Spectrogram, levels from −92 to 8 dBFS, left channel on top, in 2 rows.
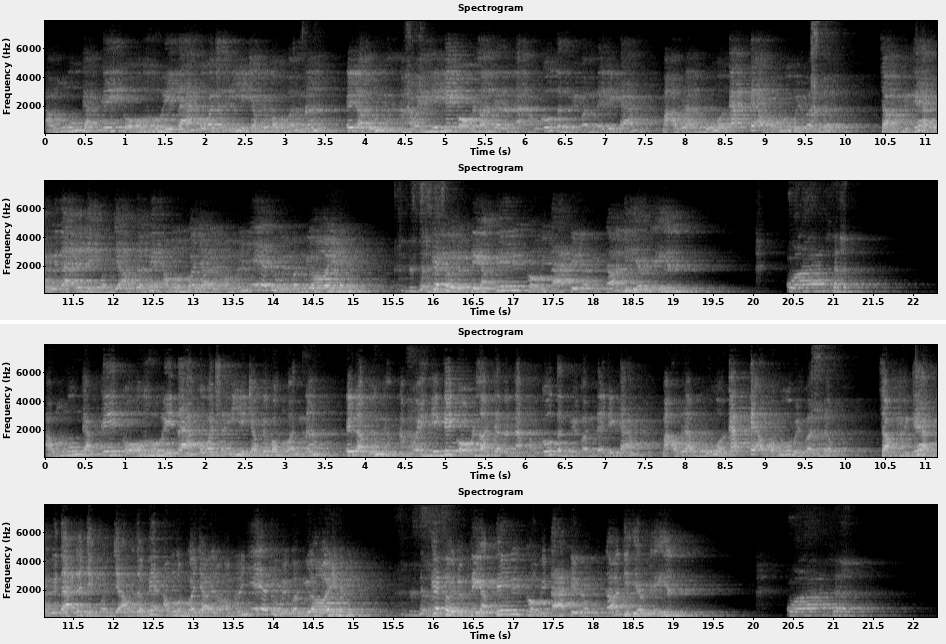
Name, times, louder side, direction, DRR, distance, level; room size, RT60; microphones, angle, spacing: voice 1, 0.0-3.4 3.8-7.4 7.7-9.9 10.5-15.0 16.0-19.1, right 1 dB, 50° right, -2 dB, 2.3 m, -25 dB
voice 2, 9.6-9.9 15.5-16.2 20.4-21.2, left 2 dB, 85° left, 1 dB, 2.2 m, -32 dB
20.5 x 12.5 x 3.9 m, 1.4 s
head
